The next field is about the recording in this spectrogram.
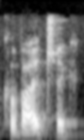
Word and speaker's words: Kowalczyk: It's Michael and um, Kowalczyk, K O W A L C Z Y K dot eu.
